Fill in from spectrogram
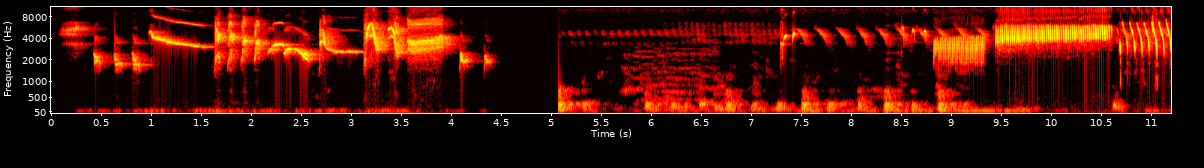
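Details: Agitated domestic canary singing before a singing contest: varied song of sweeping whistled notes and buzzy rattles, a brief pause, then chattering notes, a harsh sustained buzz and a rapid high trill.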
